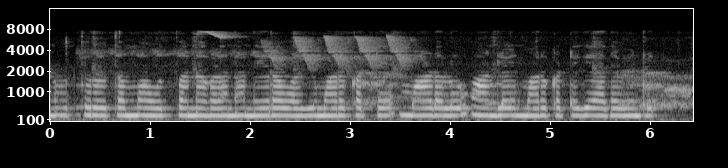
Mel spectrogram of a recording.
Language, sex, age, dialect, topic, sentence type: Kannada, female, 25-30, Central, agriculture, statement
